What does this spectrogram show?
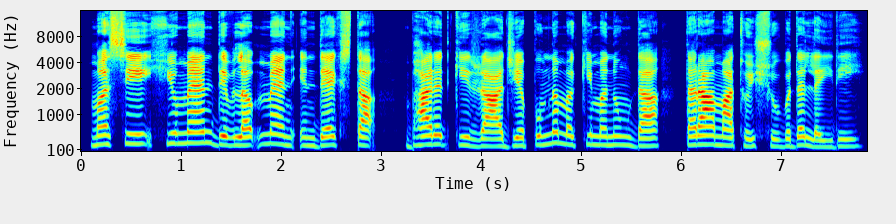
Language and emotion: Manipuri, neutral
